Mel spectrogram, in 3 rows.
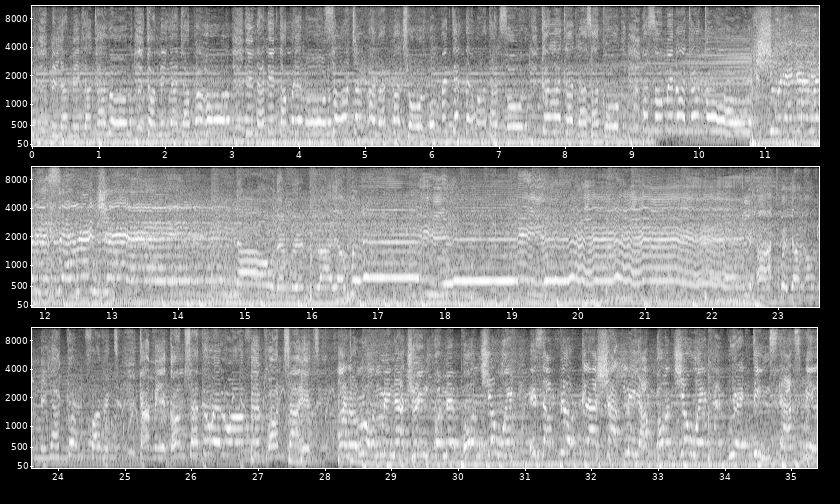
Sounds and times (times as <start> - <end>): Exciting music: 0.0 - 35.3
Pop music: 0.0 - 35.3.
